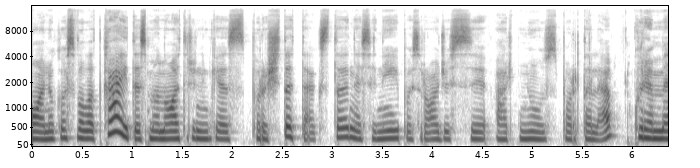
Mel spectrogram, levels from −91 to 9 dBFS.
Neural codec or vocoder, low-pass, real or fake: none; 14.4 kHz; real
